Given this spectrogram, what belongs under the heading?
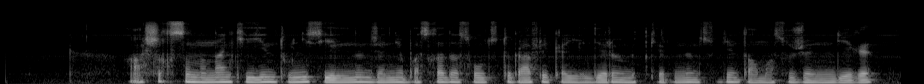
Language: Kazakh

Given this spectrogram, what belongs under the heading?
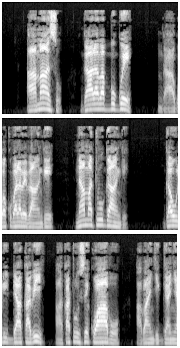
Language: Ganda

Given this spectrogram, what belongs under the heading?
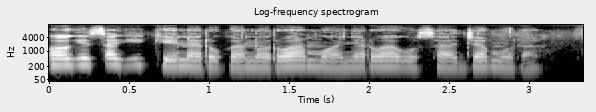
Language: Kikuyu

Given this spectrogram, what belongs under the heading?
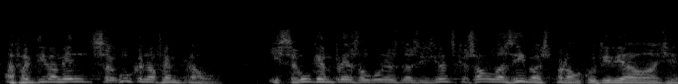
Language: Catalan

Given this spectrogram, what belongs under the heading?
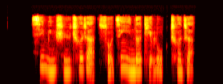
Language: Chinese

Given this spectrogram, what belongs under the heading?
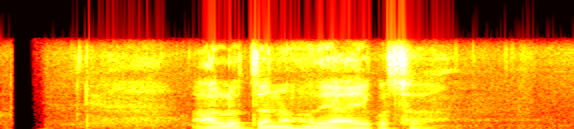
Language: Nepali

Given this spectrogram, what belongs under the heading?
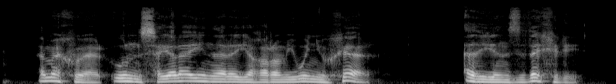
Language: Kabyle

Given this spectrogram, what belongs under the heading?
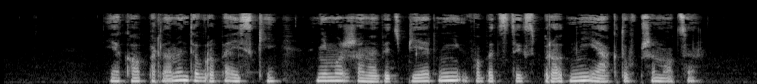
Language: Polish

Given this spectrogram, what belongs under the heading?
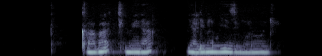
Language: Ganda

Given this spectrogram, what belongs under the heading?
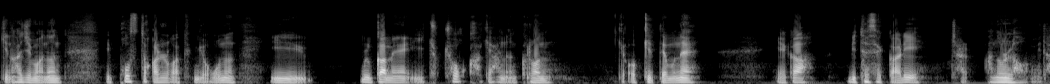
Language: Korean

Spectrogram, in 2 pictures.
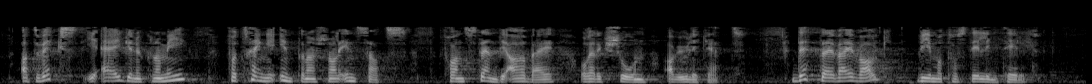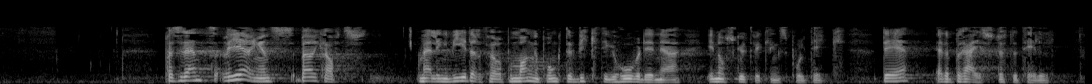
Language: Norwegian Nynorsk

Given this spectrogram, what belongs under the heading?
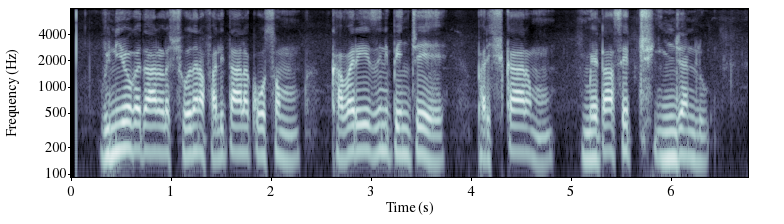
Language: Telugu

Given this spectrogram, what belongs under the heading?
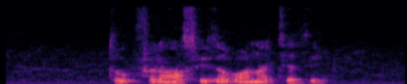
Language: Lasi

